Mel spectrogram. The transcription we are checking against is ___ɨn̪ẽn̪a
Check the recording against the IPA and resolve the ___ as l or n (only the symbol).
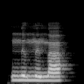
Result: n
